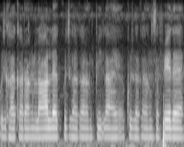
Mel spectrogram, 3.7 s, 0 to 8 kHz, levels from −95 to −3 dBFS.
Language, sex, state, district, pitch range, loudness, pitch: Hindi, male, Jharkhand, Deoghar, 140-145 Hz, -22 LUFS, 140 Hz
